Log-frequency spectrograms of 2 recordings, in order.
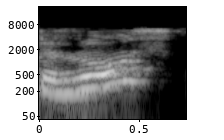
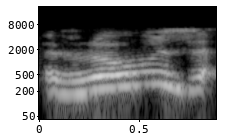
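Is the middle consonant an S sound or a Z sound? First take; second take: S; Z. First: The middle consonant is a hissing S sound. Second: The middle consonant is a buzzing Z sound. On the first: The speaker calls it wrong. "It is not rose" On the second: The speaker calls it right. "the S in the given words are pronounced as Z"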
